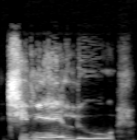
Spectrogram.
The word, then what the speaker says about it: Chinyelu: So Jessica, please help me with the pronunciation. Chinyelu. Chinyelu, and the married name?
